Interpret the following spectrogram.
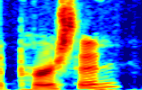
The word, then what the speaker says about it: Person: syllable in German so we say person in German person in English flexible in German flexible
